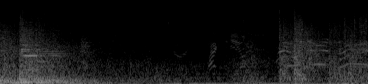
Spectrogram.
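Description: Bursts of battlefield gunfire crackle through the strategy game Company of Heroes 2 as a machine gun emplacement is destroyed, with dense rattling shots that fade briefly and then swell again over a constant din.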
